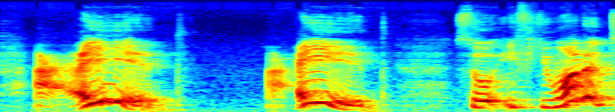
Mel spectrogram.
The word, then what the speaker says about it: Eid: As you write it in English, it's Eid, like that, but we pronounce it as a Eid.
